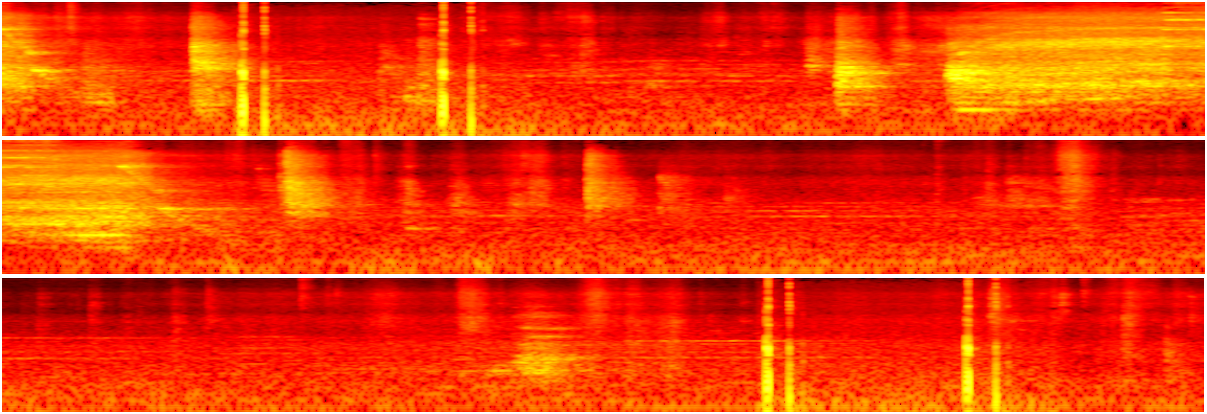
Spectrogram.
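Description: Electrical wires rustle and scrape against a wall as they are pulled by hand.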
